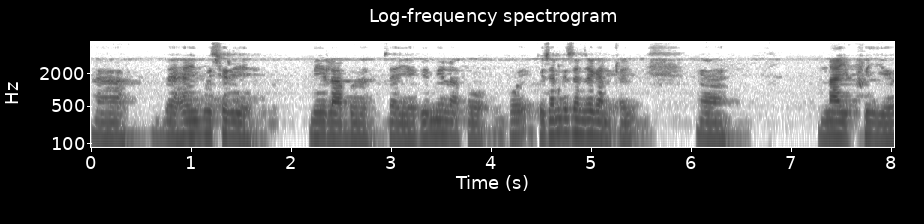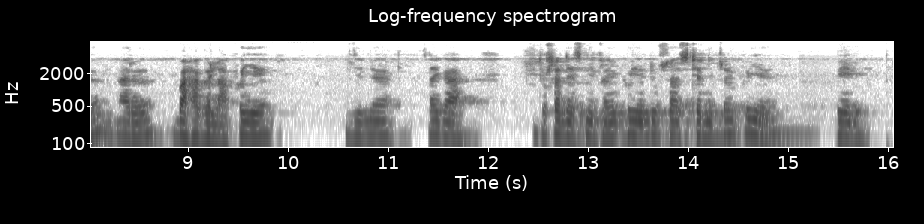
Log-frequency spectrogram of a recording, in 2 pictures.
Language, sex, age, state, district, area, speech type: Bodo, male, 30-45, Assam, Chirang, urban, spontaneous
